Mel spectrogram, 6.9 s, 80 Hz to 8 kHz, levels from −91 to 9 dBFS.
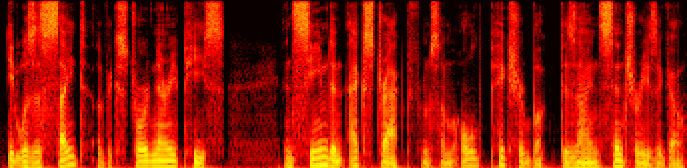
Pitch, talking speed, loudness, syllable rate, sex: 85 Hz, 165 wpm, -22 LUFS, 5.6 syllables/s, male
